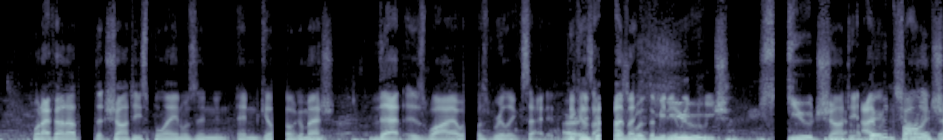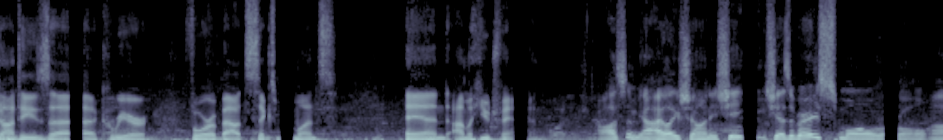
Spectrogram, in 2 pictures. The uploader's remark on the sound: We are live at the Gilgamesh premiere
